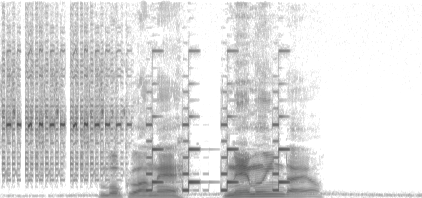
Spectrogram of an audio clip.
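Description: Bright electronic chimes ring out in quick swells.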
